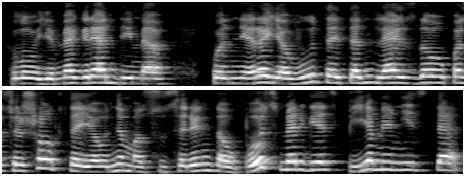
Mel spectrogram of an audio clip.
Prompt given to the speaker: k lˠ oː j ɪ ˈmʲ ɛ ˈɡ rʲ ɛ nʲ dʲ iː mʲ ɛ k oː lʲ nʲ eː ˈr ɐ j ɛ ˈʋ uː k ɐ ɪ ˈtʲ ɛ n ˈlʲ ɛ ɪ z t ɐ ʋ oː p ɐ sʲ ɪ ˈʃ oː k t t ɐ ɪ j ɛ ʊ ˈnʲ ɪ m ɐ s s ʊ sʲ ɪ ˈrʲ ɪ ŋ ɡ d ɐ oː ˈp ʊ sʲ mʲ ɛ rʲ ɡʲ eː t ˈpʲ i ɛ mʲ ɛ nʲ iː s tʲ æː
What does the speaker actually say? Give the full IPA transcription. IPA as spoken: k lˠ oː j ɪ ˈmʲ ɛ ˈɡ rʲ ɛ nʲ dʲ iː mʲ ɛ k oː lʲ nʲ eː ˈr ɐ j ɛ ˈʋ uː t ɐ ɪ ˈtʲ ɛ n ˈlʲ ɛ ɪ z d ɐ ʋ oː p ɐ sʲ ɪ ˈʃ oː k t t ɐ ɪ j ɛ ʊ ˈnʲ ɪ m ɐ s s ʊ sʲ ɪ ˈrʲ ɪ ŋ ɡ d ɐ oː ˈp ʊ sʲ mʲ ɛ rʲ ɡʲ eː s ˈpʲ i ɛ mʲ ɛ nʲ iː s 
